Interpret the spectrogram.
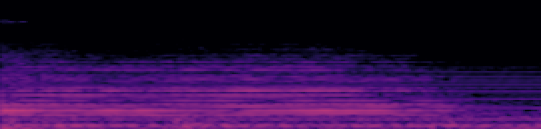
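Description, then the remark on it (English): A distant approaching train, one or two intersections away, sounds its horn in one long, steady blast with a low rumble of rail traffic beneath it, faint and far off, with no voices. “That train's still pretty far away. It hasn't crossed through our intersection yet.”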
